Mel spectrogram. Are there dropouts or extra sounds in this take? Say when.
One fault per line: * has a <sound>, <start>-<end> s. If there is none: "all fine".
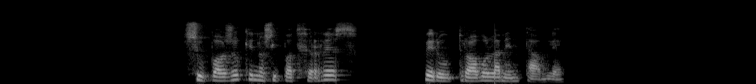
all fine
